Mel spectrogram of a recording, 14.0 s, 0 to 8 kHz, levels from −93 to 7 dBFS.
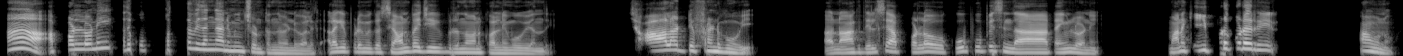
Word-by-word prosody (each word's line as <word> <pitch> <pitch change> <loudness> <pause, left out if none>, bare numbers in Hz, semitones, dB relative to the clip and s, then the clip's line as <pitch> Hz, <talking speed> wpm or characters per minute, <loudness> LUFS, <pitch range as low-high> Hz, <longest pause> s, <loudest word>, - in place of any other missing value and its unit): ఆ! - - +6 0.4
అప్పట్లోని 260 +4 0 0.2
అదొక 245 -2 -7 0.2
కొత్త 230 - -14
విధంగా 250 -2 +1
అనిమించి 200 -4 -1
ఉంటుందండి. 115 -5 -6
వాళ్ళకి. 100 +2 -10
అలాగే 160 +2 +1
ఇప్పుడు 160 -1 -6
మీకు 145 -1 -4
'seven 140 +3 +1
by 190 - +1
G 175 - 0 0.2
Brindavana 140 -1 -2
colony' 115 -2 -3
movie 105 -2 -5
ఉంది. 90 - -10 0.9
చాలా 215 +5 +6 0.2
డిఫరెంట్ 195 -3 +1
మూవీ. 125 -4 -3 0.8
ఆహ్, - - -2
నాకు 135 +1 +2
తెలిస 150 +6 -3
అప్పట్లో 160 +1 -3
ఒక 140 - -14
ఊపు 180 +2 -10
ఉపేసింది 180 -6 -2
ఆ - - +6 0.2
టైమ్లోని. 140 -7 -3 0.8
మనకి 195 +2 0
ఇప్పుడు 250 +10 -2
కూడా 290 -1 +7
రీ 230 - -1 1.0
అవును. 150 - -1
160 Hz, 150 wpm, -23 LUFS, 135-200 Hz, 1.0 s, కూడా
